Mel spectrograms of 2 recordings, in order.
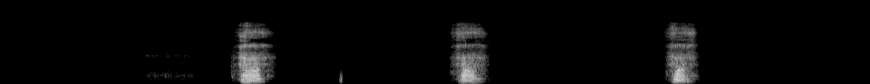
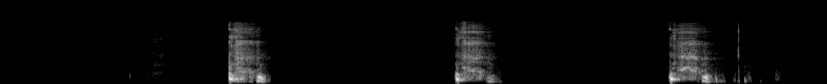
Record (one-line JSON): {"exhalation_length": "8.7 s", "exhalation_amplitude": 32170, "exhalation_signal_mean_std_ratio": 0.2, "three_cough_length": "8.3 s", "three_cough_amplitude": 28325, "three_cough_signal_mean_std_ratio": 0.21, "survey_phase": "beta (2021-08-13 to 2022-03-07)", "age": "45-64", "gender": "Male", "wearing_mask": "No", "symptom_cough_any": true, "symptom_new_continuous_cough": true, "symptom_runny_or_blocked_nose": true, "symptom_sore_throat": true, "symptom_fatigue": true, "symptom_headache": true, "symptom_change_to_sense_of_smell_or_taste": true, "symptom_onset": "3 days", "smoker_status": "Ex-smoker", "respiratory_condition_asthma": true, "respiratory_condition_other": false, "recruitment_source": "Test and Trace", "submission_delay": "2 days", "covid_test_result": "Positive", "covid_test_method": "RT-qPCR", "covid_ct_value": 12.1, "covid_ct_gene": "ORF1ab gene", "covid_ct_mean": 12.3, "covid_viral_load": "91000000 copies/ml", "covid_viral_load_category": "High viral load (>1M copies/ml)"}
